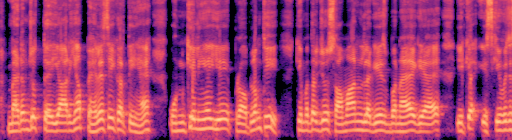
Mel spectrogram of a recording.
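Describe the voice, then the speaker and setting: A man's voice: fairly high pitch, warm tone. A man hosting a commentary podcast, scolding and mocking the people in the videos and repeating phrases for effect. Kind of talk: sarcastic commentary on vlogs.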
